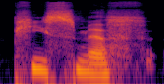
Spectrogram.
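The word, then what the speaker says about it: Psmith: Couldn't find out the title he had in mind, but it's very probably one of the Smith novels, because they're P. Smith. But there's a big joke in Wodehouse about the P is silent, like in Ptarmigan.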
